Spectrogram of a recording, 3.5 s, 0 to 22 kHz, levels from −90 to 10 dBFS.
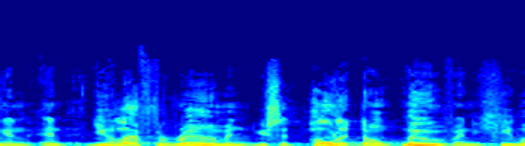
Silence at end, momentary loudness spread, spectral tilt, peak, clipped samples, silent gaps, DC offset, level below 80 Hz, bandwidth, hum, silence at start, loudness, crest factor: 0 s; 11 LU; -6.5 dB/octave; -16 dBFS; under 0.1%; none; under 0.1%; -74 dBFS; 11.5 kHz; none; 0 s; -31 LUFS; 14 dB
